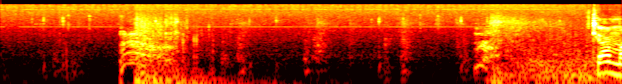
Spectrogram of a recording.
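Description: A heavy magic blast booms and crackles.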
